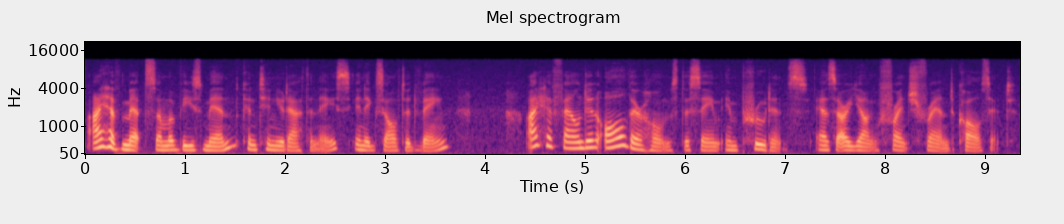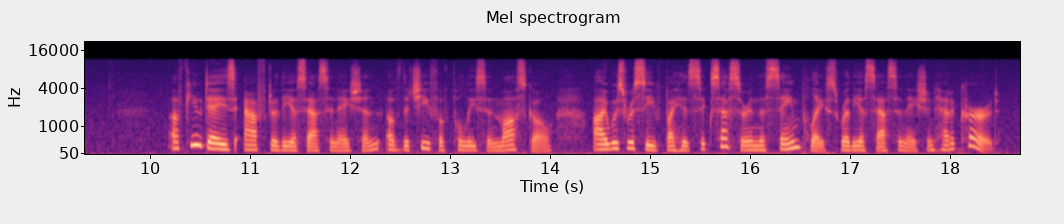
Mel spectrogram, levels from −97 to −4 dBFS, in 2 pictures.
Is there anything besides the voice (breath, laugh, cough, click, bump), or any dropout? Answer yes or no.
no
